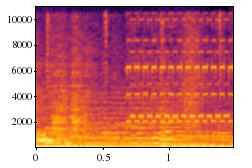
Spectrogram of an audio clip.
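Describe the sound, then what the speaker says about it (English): An early-morning telephone rings steadily and loudly in a home, its electronic bell tone continuous and close throughout the short stretch. "When the phone rings this early, it's never good news."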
